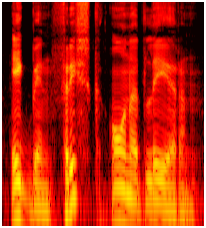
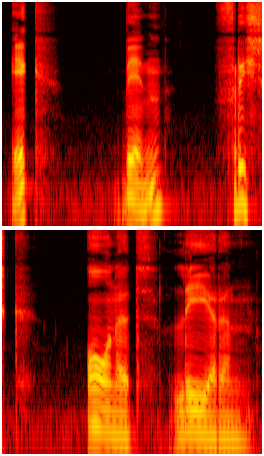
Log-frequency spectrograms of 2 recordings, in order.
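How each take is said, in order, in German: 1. Der Satz wird in normalem Tempo gesprochen. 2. Der Satz wird sehr langsam gesprochen.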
